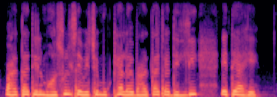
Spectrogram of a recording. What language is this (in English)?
Marathi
